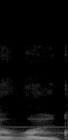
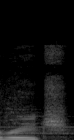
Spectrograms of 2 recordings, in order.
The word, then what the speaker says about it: Rouge: Right, so, yeah, so Rogue or Rouge. I'm going to call her Rouge. It's a bit easier to say. Yeah, and I think that is correct anyway, because they do say her name.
